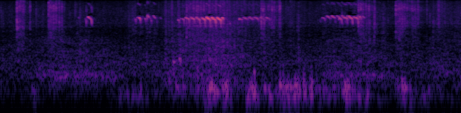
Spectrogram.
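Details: Wild Bohemian waxwings eating apples from a hand on Fair Isle, Shetland, Scotland, in November, giving thin, high, buzzy trills in short bursts, several in a few seconds, over soft rustling and flutter close by.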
